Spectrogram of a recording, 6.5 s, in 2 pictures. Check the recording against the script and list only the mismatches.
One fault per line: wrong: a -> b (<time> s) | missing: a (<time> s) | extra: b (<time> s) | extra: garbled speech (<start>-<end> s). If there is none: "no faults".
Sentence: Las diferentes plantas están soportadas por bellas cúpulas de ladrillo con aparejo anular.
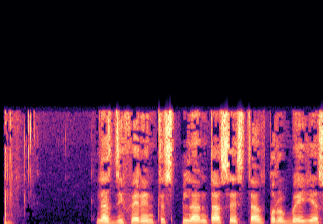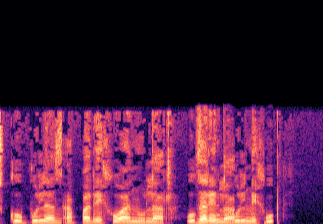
missing: soportadas (2.6 s)
missing: de ladrillo con (3.8 s)
extra: garbled speech (5.1-6.0 s)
